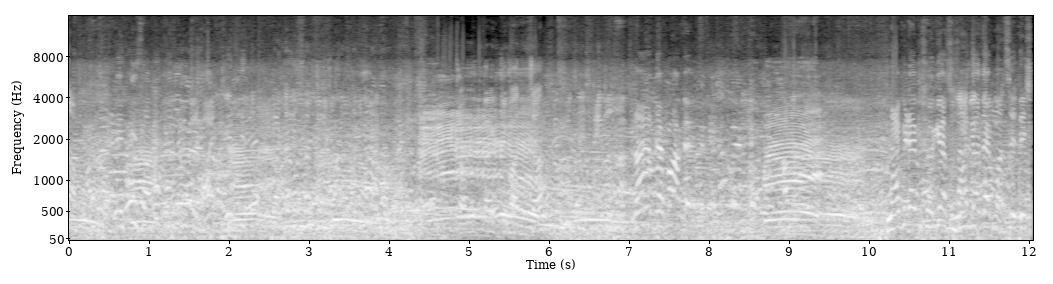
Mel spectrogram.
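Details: Sahiwal calves for sale at a market in Mymensingh, Bangladesh, 30 May 2024: a run of bellowing moos, each swelling then falling, repeats every couple of seconds amid loud crowd chatter and haggling speech.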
